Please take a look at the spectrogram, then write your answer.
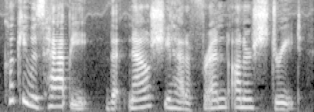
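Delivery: ordinary delivery, nothing marked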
